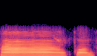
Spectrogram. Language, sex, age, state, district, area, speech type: Odia, female, 60+, Odisha, Jharsuguda, rural, conversation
